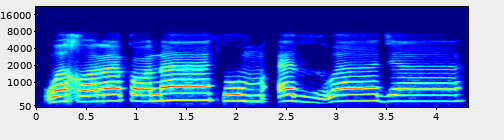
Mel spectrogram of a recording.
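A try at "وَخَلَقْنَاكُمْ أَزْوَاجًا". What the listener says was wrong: Mimnya alir sedikit. Wa khalaqanakum akum azwaja. Azwaja. Zainya alir umi. Ya, gabung coba.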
